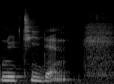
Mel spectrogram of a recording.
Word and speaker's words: Nutiden: And the popular yarn from this company is the Nutiden yarn, which I think is actually pronounced Nutiden in Swedish.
